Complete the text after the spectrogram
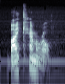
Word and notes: bicameral: American English

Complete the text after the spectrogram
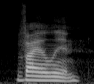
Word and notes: violin: American English

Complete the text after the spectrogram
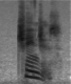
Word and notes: changes: American English

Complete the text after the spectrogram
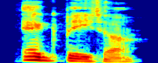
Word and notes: eggbeater: Australian English

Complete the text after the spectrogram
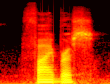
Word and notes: fibrous: American English

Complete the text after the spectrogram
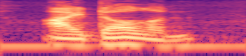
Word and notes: eidolon: American English

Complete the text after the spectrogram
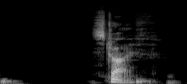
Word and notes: strife: Australian English

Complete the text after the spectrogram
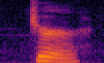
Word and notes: juror: American English

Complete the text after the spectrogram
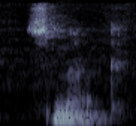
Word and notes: smirk: British English

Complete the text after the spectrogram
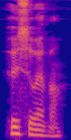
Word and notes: whosoever: Australian English

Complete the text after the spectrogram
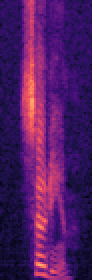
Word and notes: sodium: American English

